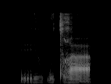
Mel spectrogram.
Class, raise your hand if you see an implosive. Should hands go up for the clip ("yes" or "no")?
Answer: yes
